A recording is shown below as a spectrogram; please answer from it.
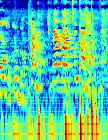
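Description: A young child's voice chattering, with a few dull thumps in the second half.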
